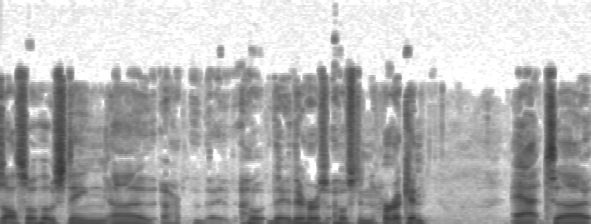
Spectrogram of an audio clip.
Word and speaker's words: Hurricane: Sky View is also hosting uh they're hosting hurricane at uh not hurricane hurricane uh I learned that in the early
